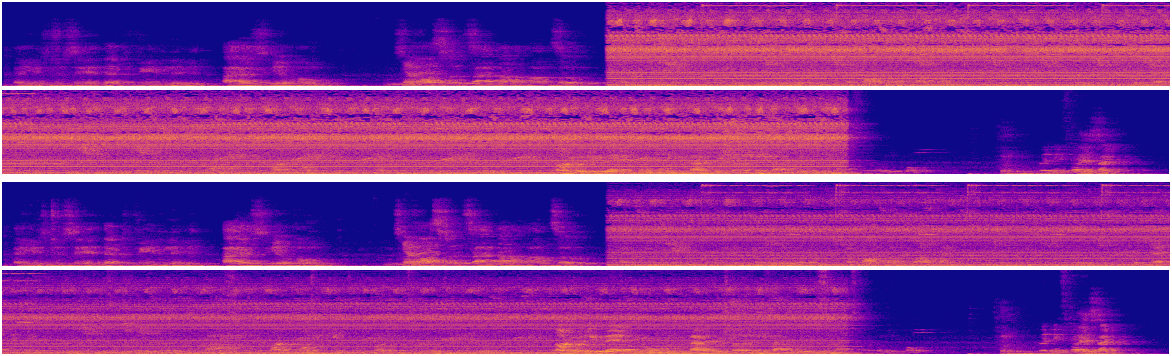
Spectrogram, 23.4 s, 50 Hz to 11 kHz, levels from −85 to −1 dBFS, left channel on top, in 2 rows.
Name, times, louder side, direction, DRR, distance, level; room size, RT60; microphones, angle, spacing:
voice 1, 0.0-3.3 3.9-5.9 6.2-9.8 13.7-14.2 21.6-22.1 22.4-22.7, right 1 dB, 40° right, -3 dB, 7.0 m, -33 dB
voice 2, 3.8-4.4 10.7-10.8 11.5-13.4 13.8-13.9 14.3-16.6 17.2-20.1 20.4-20.8 22.0-22.7, right 1 dB, 65° right, 2 dB, 7.3 m, -29 dB
sound 1, 6.0-20.2, left 6 dB, 35° left, 1.4 m, -25 dB
sound 2, 7.0-12.3, left 2 dB, ahead, 5.4 m, -38 dB
25.5 x 12.0 x 9.1 m, 0.82 s
head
